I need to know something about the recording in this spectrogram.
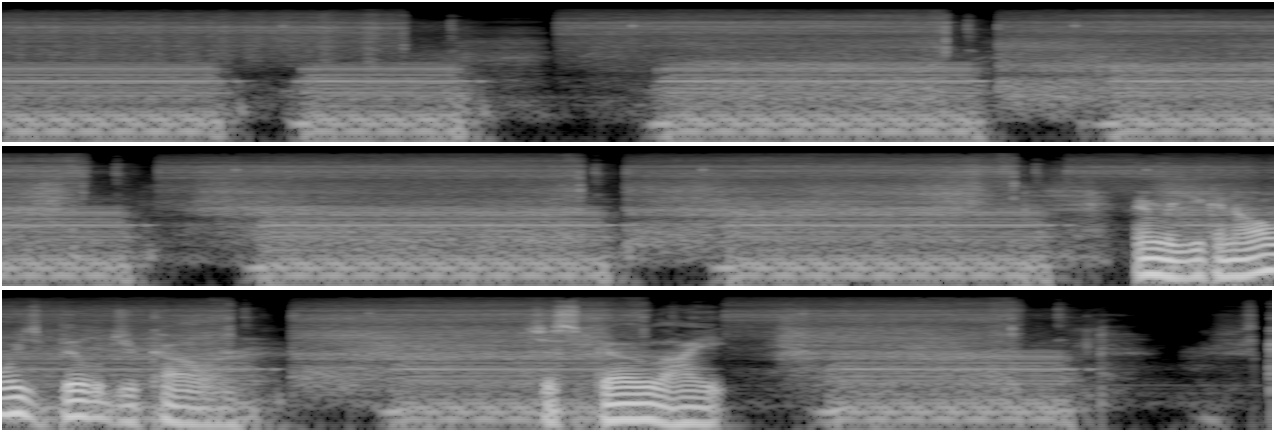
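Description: An airbrush hisses in short bursts as it sprays paint.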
